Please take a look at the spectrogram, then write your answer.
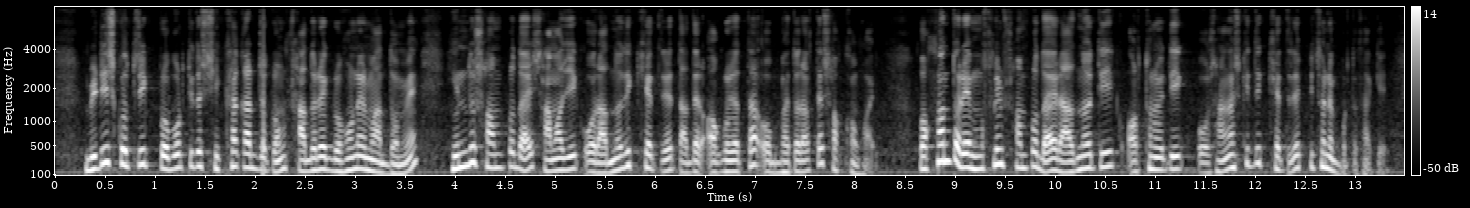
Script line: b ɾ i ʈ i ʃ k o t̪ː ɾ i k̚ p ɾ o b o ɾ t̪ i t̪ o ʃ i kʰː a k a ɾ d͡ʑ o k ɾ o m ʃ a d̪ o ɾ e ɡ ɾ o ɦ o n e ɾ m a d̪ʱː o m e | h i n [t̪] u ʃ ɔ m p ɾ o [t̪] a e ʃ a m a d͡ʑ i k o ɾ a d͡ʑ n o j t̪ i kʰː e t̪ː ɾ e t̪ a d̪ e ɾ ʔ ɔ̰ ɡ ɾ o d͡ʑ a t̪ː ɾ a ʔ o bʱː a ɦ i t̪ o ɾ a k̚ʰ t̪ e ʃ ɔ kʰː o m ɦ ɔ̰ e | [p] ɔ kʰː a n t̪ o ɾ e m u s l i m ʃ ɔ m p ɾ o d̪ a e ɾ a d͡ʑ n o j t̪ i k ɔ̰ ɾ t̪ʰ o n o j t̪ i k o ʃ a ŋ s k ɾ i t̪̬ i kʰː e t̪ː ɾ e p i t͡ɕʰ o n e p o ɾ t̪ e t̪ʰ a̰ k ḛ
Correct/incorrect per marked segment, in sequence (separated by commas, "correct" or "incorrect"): incorrect, incorrect, correct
